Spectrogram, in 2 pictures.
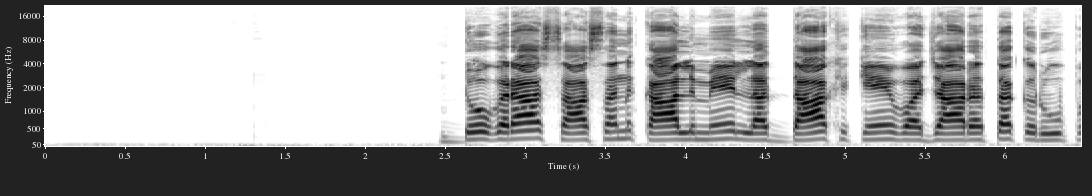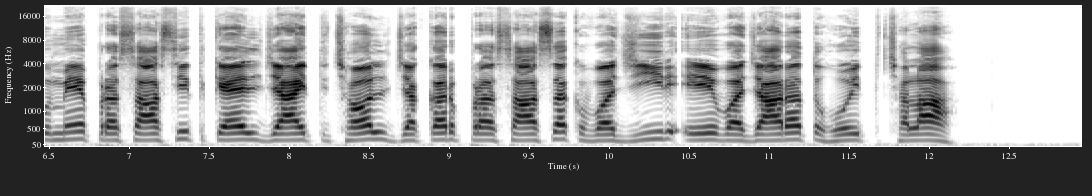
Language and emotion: Maithili, neutral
